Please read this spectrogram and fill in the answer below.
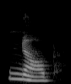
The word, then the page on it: knob: British English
